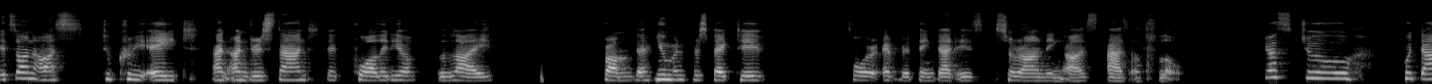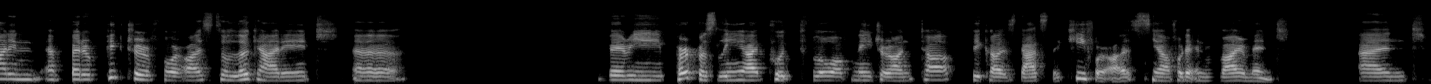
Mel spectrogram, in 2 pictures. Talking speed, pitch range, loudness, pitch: 130 wpm, 185-235 Hz, -26 LUFS, 200 Hz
